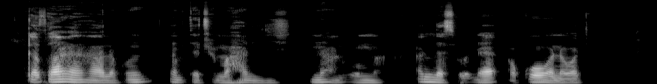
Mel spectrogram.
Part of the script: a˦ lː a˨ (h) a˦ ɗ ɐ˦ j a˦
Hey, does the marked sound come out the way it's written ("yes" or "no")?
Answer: no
